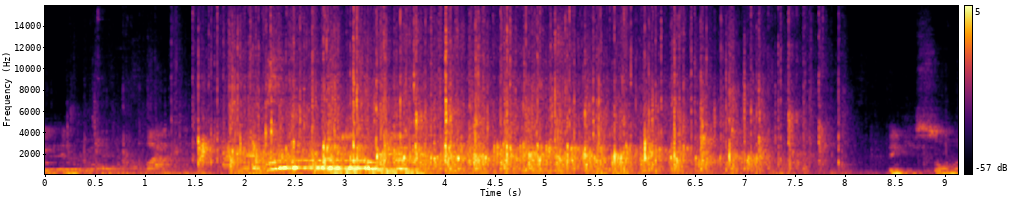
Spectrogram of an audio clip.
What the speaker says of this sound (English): would you 86. stand up so we can clap?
